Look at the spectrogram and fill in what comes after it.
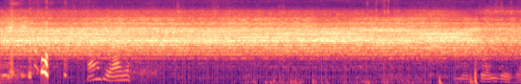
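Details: A loud wall of cicada buzzing in the wild during a hunt for the insects, steady and shrill, softening slightly at the end, with short exclamations from people early on and faint rustling.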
